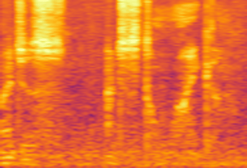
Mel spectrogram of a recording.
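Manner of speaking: soft, hushed whisper.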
